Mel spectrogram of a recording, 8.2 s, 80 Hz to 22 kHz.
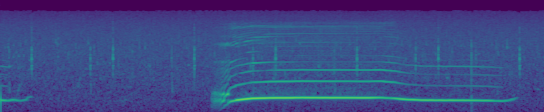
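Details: A wild dog on a ridge at 2am in July at -3°C, drawn to within 300 m of camp while being howled in, gives one long, steady howl that swoops up at the start and dips slightly before fading.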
